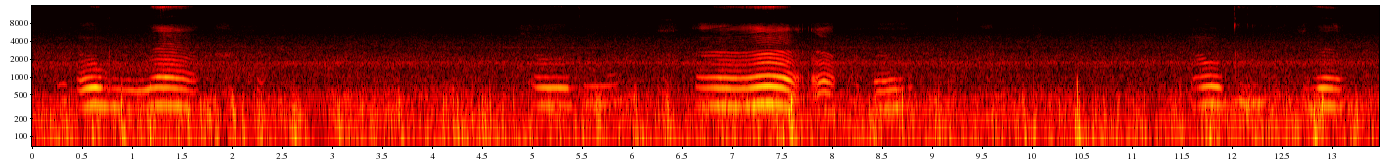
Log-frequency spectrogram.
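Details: A 3-month-old baby makes short, tuneful cooing vowel sounds between pauses, typical early babbling.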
